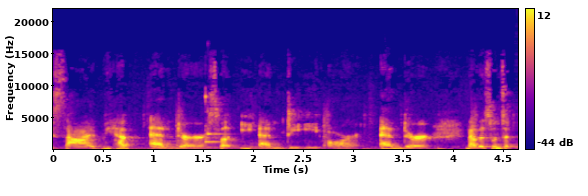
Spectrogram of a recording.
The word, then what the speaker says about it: Ender: on the edgy side we have ender so e-n-d-e-r ender now this one's a turkish rooted name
